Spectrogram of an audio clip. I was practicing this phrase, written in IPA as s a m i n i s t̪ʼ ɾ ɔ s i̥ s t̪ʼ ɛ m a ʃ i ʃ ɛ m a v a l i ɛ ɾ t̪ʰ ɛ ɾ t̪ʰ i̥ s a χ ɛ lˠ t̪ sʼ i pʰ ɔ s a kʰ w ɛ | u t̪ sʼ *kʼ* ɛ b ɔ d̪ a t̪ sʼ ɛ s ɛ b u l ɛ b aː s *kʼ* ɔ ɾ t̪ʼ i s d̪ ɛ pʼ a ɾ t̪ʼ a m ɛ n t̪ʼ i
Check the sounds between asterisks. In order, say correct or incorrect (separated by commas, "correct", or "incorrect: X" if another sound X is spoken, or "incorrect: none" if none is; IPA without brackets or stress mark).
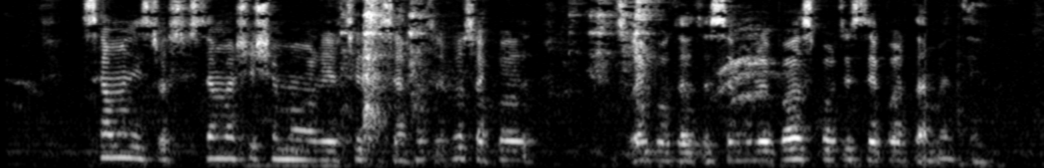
incorrect: qʼ, incorrect: pʼ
